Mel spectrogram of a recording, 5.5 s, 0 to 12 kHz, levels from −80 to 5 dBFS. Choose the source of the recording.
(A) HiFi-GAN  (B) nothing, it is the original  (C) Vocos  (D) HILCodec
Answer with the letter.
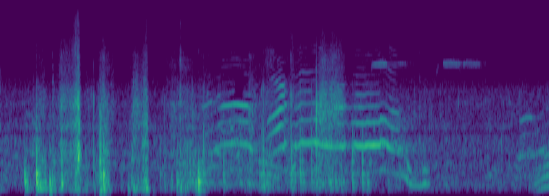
B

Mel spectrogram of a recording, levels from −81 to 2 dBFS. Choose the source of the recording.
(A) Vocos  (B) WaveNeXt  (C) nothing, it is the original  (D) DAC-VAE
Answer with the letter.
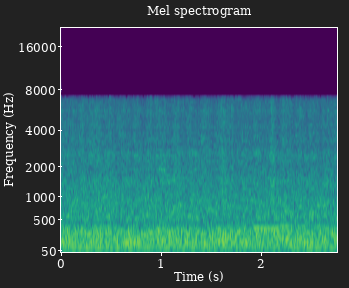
C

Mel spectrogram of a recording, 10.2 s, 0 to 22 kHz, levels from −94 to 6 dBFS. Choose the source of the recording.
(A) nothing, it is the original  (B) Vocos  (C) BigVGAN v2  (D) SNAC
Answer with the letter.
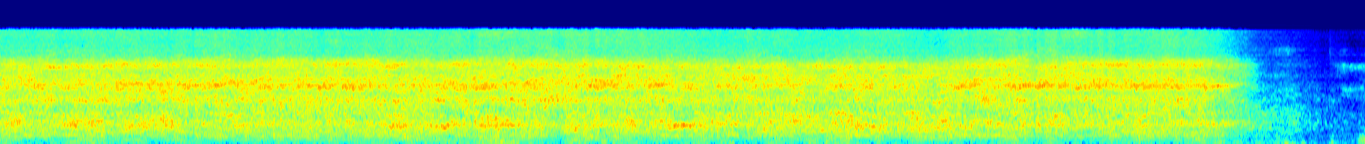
D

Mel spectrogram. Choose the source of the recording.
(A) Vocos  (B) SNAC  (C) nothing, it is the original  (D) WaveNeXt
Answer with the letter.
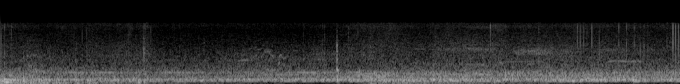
C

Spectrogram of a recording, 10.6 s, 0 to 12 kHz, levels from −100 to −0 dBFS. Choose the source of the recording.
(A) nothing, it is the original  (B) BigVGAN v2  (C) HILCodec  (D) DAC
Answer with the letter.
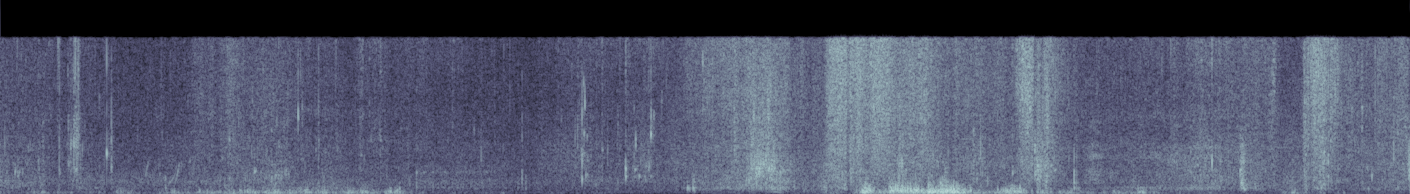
A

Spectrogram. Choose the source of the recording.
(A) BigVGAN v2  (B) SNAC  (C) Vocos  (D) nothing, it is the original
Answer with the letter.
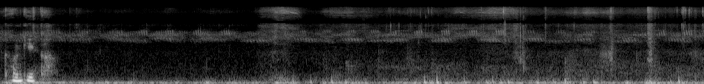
D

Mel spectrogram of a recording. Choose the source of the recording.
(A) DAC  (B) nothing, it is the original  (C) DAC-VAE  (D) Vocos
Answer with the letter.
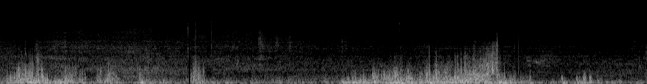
A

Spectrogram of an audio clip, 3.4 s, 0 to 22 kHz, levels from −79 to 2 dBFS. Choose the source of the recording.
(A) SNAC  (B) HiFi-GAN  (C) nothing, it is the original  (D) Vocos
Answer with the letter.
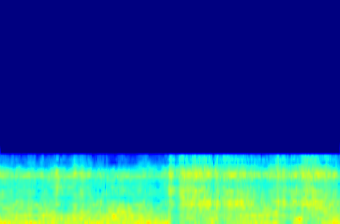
B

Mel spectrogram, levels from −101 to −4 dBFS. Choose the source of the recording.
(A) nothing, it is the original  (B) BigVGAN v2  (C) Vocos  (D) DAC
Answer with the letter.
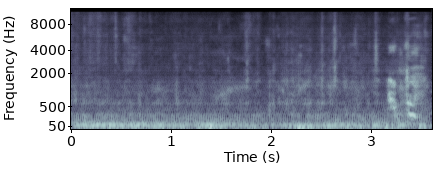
C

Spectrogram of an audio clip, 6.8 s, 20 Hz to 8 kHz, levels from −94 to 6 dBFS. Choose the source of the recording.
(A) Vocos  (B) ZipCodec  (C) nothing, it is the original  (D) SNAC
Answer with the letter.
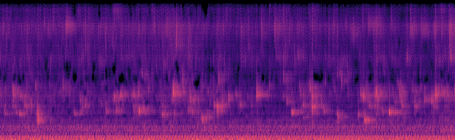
A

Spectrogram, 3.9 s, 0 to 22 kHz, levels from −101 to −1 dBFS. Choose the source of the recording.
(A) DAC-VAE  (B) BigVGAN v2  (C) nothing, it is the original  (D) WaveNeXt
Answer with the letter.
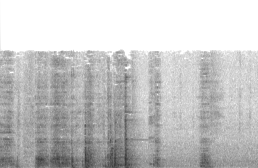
C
